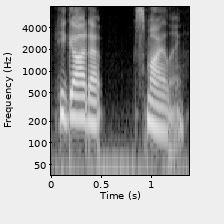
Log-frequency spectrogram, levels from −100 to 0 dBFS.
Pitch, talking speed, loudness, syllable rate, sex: 195 Hz, 175 wpm, -16 LUFS, 5.0 syllables/s, female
